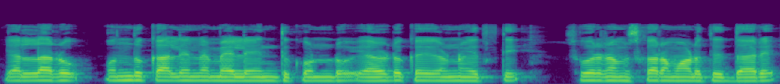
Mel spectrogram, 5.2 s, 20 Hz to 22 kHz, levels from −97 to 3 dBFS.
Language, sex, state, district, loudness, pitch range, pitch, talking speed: Kannada, male, Karnataka, Koppal, -17 LUFS, 135-145 Hz, 140 Hz, 125 wpm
